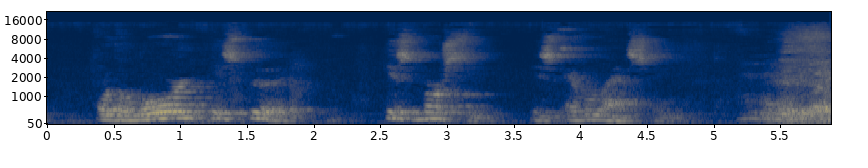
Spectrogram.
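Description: A woman speaks calmly into a microphone in a reverberant room.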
